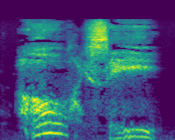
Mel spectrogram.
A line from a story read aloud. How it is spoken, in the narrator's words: Jonathan whispered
